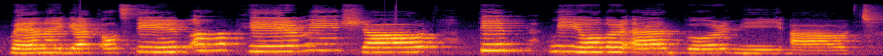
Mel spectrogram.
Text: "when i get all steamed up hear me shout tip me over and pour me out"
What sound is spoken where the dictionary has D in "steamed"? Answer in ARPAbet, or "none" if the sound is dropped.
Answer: none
